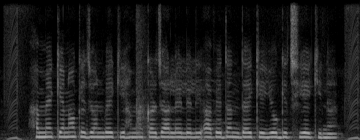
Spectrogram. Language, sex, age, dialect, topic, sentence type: Maithili, female, 18-24, Angika, banking, statement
